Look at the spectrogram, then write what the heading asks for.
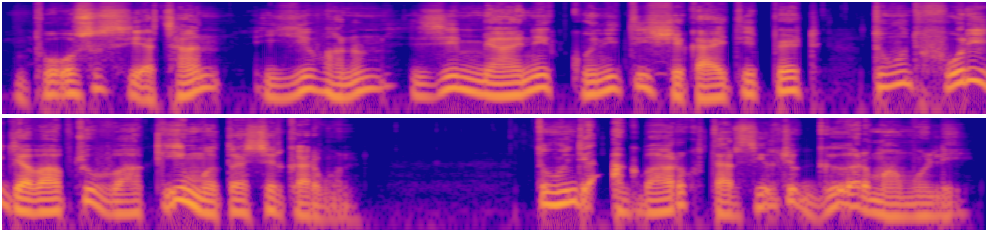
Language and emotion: Kashmiri, happy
